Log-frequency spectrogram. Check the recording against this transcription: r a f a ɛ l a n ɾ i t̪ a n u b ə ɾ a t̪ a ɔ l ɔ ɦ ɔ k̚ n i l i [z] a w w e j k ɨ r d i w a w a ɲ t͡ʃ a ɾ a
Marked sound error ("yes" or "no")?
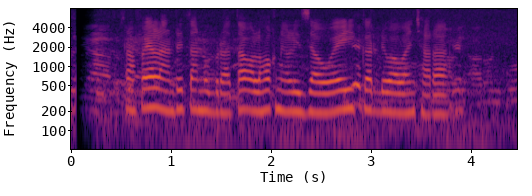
no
